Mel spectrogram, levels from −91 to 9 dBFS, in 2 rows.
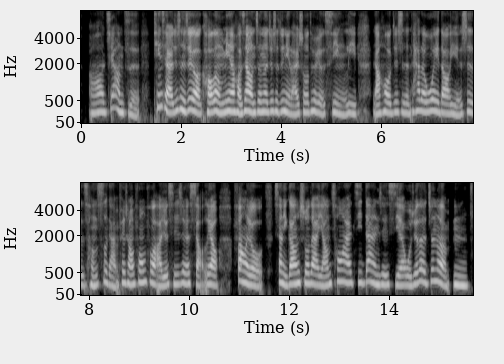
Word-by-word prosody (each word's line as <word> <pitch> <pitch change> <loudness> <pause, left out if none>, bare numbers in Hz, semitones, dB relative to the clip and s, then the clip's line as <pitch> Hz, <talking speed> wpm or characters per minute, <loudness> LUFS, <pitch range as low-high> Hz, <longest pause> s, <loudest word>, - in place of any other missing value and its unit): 哦， 220 +3 -1
这 230 - -7
样 260 -8 0
子， 185 -9 -7 0.3
听 335 +1 -3
起 315 - 0
来 215 -3 +7
就 255 - -2
是 275 -4 +2
这 280 +2 +3
个 235 -5 +6
烤 225 +1 +4
冷 240 -3 +4
面 240 +2 +4
好 220 -4 +3
像 235 -1 +5
真 235 0 0
的 240 0 +2
就 245 +2 -2
是 245 -1 -1
对 250 +3 -3
你 230 -5 +1
来 185 0 -2
说 225 +2 -3
特 250 +3 -3
别 235 -3 -1
有 195 -2 -4
吸 215 +3 -5
引 190 -3 -4
力， 200 -2 -4 0.3
然 195 - 0
后 230 -2 +1
就 230 +2 -5
是 220 -3 -5
它 240 +4 -3
的 245 -2 +1
味 250 -1 0
道 210 -2 0
也 190 -2 -4
是 225 0 -3
层 210 -1 -3
次 260 +4 -5
感 200 -6 -4
非 260 -1 -3
常 225 -2 +1
丰 265 +3 -1
富 275 -1 -8
啊， 190 -6 +2
尤 200 +2 -1
其 230 0 -5
是 240 - -7
这 255 - -2
个 235 - 0
小 235 -2 -2
料， 225 -3 +2 0.3
放 290 -3 +3
了 240 - +4
有 195 -4 -1 0.2
像 270 -2 0
你 215 -4 0
刚 230 +2 +4
刚 250 - +3
说 250 -2 0
的 225 -3 +1
洋 205 +3 -1
葱 285 +3 -3
啊， 260 -2 +1
鸡 255 +1 -5
蛋 260 -3 -1
这 220 0 -3
些， 215 -2 -3
我 210 -1 -3
觉 235 +5 -2
得 280 -3 -1
真 295 +5 -5
的， 240 -9 +2
嗯， 205 -3 +2
230 Hz, 295 characters per minute, -21 LUFS, 210-250 Hz, 0.3 s, 来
